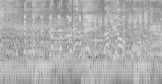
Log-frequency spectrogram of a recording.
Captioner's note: goats bleating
